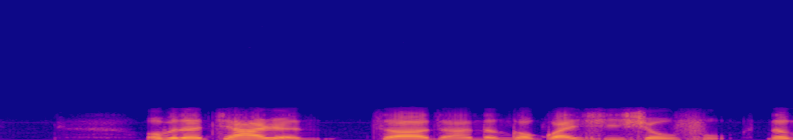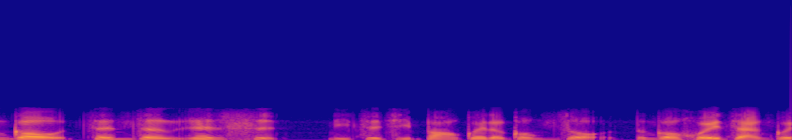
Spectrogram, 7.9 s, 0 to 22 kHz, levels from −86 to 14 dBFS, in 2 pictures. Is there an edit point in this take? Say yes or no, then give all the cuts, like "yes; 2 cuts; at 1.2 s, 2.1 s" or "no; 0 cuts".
yes; 1 cut; at 3.8 s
